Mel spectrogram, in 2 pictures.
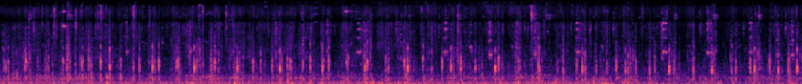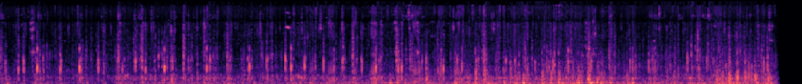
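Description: Draft horses walk on a hard surface, their hooves clip-clopping in a steady, rapid rhythm that continues throughout, close and fairly loud, with a faint engine-like hum in the background.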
